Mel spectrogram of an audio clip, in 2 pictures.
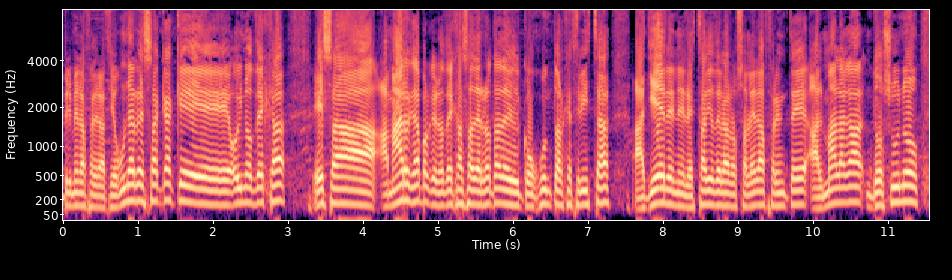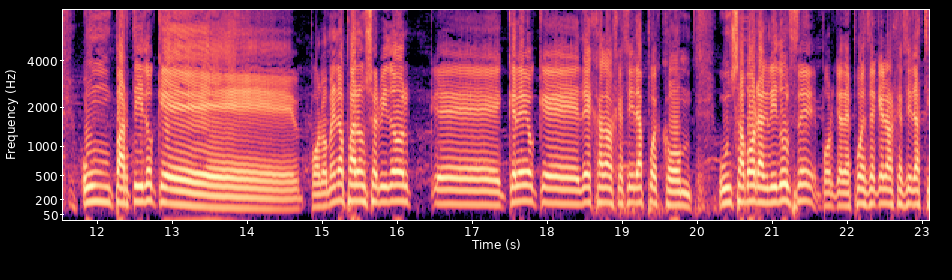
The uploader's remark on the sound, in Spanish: Emitido En directo desde el restaurante del Club Náutico Saladillo.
